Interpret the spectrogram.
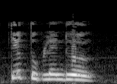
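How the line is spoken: Loud. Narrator (Vietnamese): Trử Tương Long đứng dậy lớn tiếng nói

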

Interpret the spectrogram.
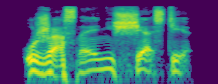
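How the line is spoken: Barely audible hoarse rasp. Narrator (Russian): еле слышно просипел режиссер

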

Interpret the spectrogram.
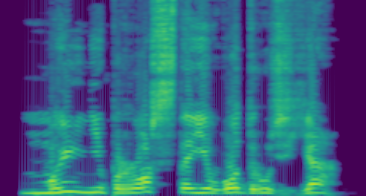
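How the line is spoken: Loud, lofty declaration. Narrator (Russian): громко и возвышенно бросила я

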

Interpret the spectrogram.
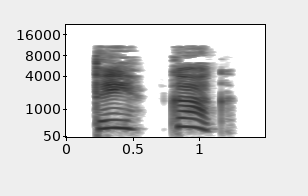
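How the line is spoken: Choked, holding back tears. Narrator (Russian): Слова застряли в горле, стараясь не разрыдаться

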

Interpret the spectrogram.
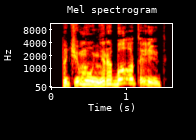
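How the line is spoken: Shrill squeal. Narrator (Russian): взвизгнул Куликов

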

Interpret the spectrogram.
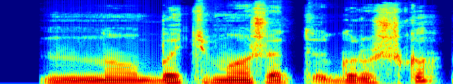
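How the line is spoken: Uncertain suggestion. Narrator (Russian): Неуверенно предложил Ценев

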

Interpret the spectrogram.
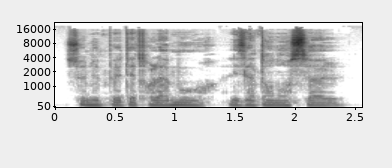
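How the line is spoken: Murmured. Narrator (French): murmura Shirley

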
